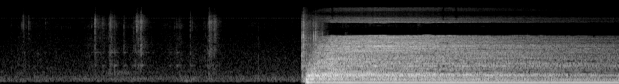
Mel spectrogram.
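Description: A few light clicks and taps as the plastic toy nunchaku is set down on its card, then about halfway a sudden loud gong-like hit that rings on with a deep steady hum and fades slowly.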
